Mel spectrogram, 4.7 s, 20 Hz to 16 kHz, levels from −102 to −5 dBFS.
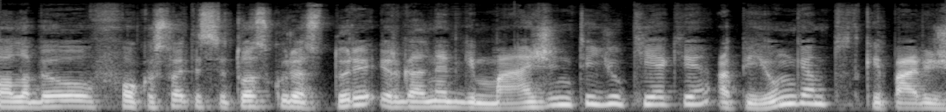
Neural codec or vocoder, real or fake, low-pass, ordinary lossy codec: none; real; 14.4 kHz; AAC, 64 kbps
